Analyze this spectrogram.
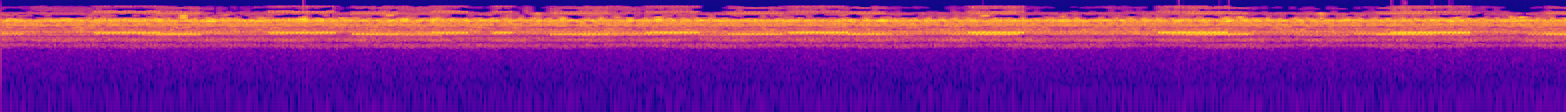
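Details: A field veiled in mist carries a constant high cricket trill, punctuated by stronger chirp pulses arriving close to once a second in a loose rhythm.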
